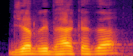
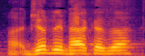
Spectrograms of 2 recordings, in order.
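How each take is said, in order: Both takes have the same delivery.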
